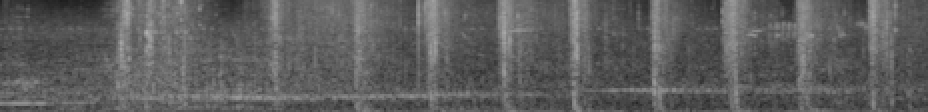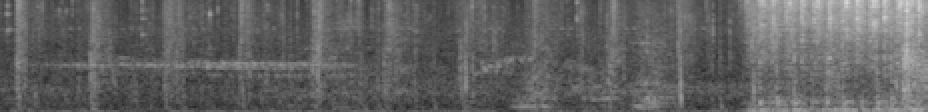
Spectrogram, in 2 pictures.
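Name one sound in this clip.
Footsteps tread steadily over grass and dirt.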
